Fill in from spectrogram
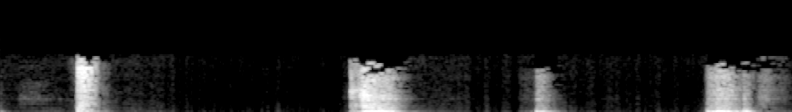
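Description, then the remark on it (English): A chair is shifted into position with four short, heavy thumps and scrapes at uneven intervals, fairly loud, with silence between them and no one talking. “I need a chair. I need you to help me, Elder.”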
